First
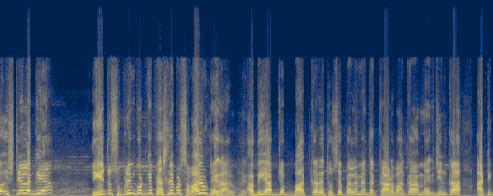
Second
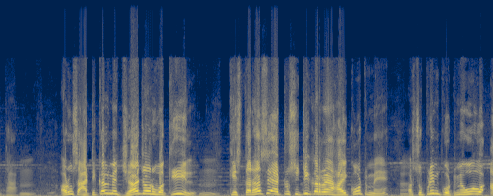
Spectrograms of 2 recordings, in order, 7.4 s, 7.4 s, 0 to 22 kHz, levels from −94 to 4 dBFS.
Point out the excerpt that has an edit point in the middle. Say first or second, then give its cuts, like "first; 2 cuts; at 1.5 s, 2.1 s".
first; 1 cut; at 3.7 s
